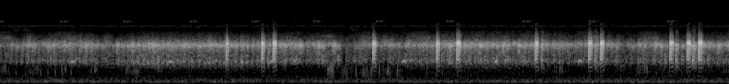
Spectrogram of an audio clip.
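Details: Continuous, loud trilling chorus of frogs at night in Thailand, punctuated by frequent abrupt clicking notes scattered irregularly throughout.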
